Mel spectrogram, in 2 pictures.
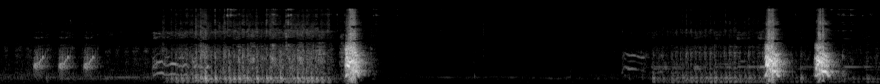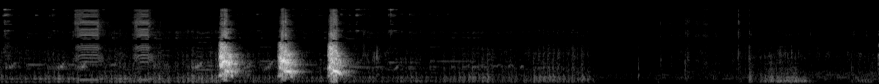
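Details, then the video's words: Lucy the dog barking at a Pink Pig Bumble Ball toy: a short bark near 3.5 s, then a rapid burst of four sharp barks around 8 s and three more near 11–12 s, with the toy's buzzing whir and a person talking between. "Lucy barks at bumble ball"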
